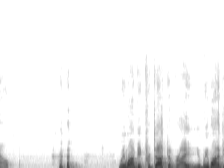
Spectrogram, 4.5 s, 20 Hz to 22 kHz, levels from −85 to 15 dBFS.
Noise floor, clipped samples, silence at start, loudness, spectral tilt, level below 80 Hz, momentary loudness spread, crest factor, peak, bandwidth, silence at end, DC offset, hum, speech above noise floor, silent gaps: -71 dBFS; under 0.1%; 0 s; -20 LUFS; -10 dB/octave; -74 dBFS; 12 LU; 18 dB; -2 dBFS; 6.4 kHz; 0 s; under 0.1%; none; 52 dB; none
